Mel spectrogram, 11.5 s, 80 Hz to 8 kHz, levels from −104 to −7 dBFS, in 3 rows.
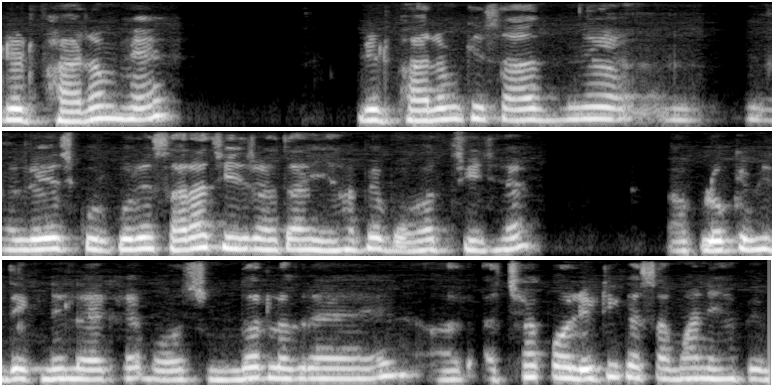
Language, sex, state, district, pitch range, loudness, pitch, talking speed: Hindi, female, Jharkhand, Sahebganj, 230-265 Hz, -17 LUFS, 245 Hz, 170 wpm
